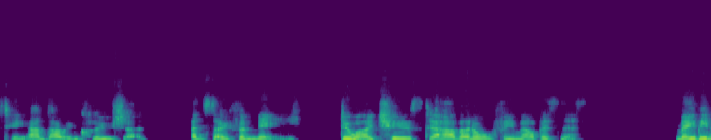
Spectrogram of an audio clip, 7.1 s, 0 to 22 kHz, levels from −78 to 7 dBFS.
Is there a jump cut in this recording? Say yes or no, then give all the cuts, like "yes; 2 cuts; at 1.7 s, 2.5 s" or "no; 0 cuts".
no; 0 cuts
